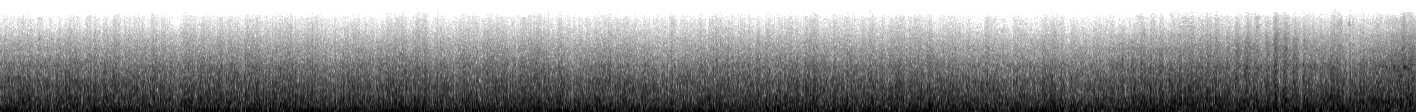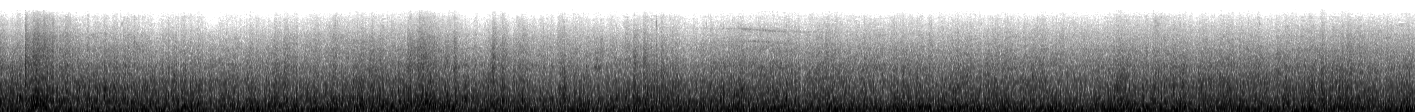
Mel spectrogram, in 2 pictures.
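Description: Passenger train running at speed, heard from an open coach doorway: a steady rumble of wheels on rails with wind buffeting the microphone, and two brief louder clatters about halfway through.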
